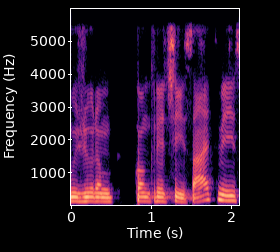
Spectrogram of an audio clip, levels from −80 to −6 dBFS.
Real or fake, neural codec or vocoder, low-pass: real; none; 5.4 kHz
